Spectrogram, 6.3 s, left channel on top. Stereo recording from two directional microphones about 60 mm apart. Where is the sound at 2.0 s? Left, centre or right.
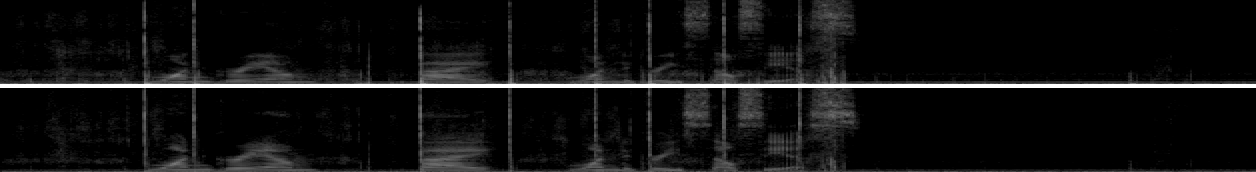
Centre.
